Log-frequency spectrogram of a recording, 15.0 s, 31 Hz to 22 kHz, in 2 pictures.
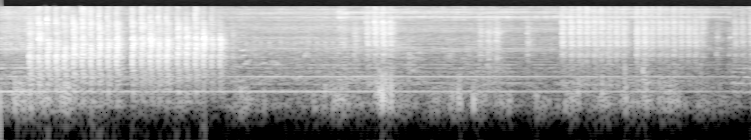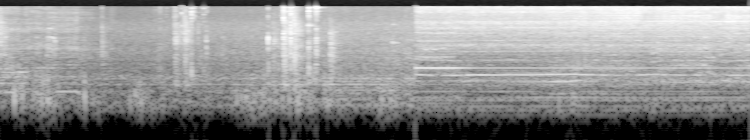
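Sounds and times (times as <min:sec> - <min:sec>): motor humming: 0:00.0 - 0:08.5.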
